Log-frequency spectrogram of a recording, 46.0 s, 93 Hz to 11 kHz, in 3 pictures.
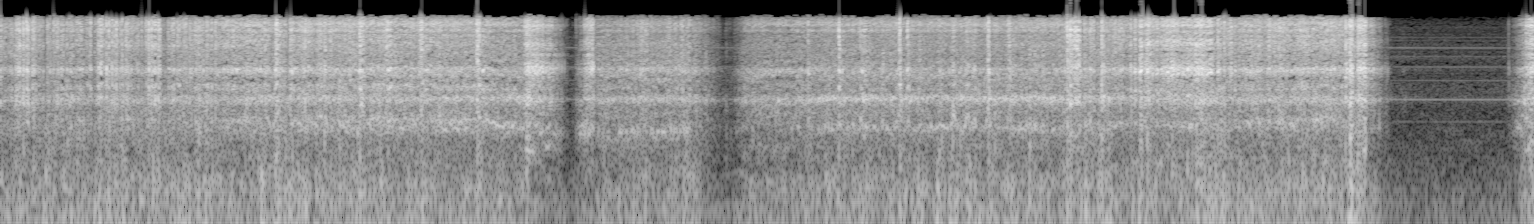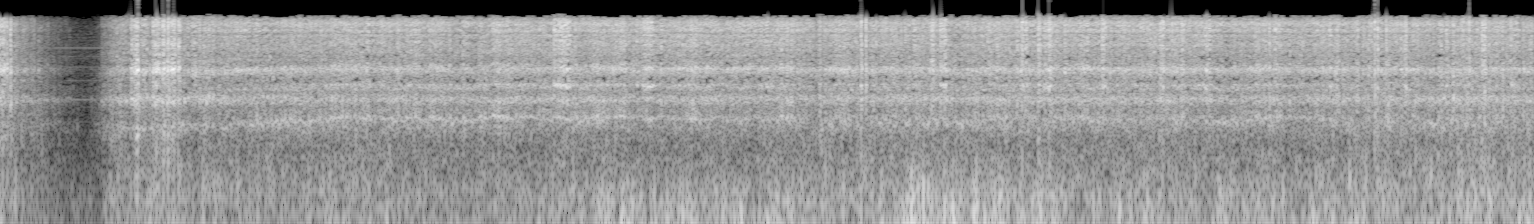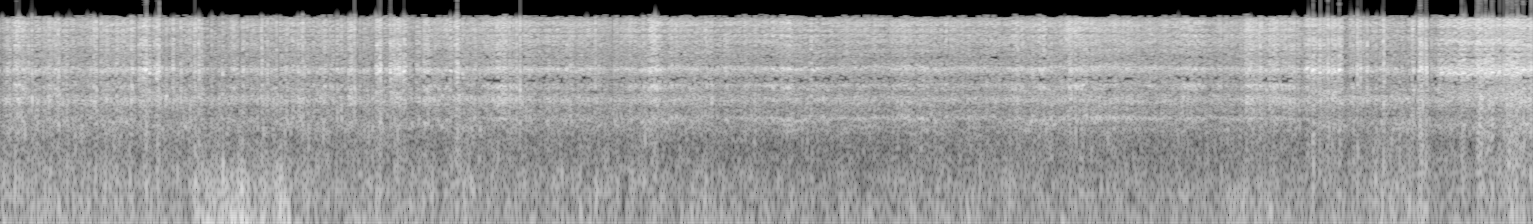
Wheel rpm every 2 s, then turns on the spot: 230, 220, 170, 100, 150, 180, 200, 30, 110, 220, 230, 230, 230, 230, 230, 240, 230, 230, 230, 230, 230, 230, 220.
none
